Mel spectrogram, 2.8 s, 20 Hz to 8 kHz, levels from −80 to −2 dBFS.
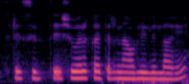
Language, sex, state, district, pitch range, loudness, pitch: Marathi, female, Maharashtra, Solapur, 220-240 Hz, -34 LUFS, 230 Hz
